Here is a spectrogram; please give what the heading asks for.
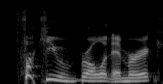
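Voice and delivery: ordinary talk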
